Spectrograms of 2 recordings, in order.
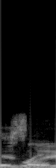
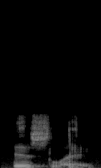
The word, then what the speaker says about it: Islay: Yeah, it's Isla. Isla. Yeah, like Isla Fisher.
